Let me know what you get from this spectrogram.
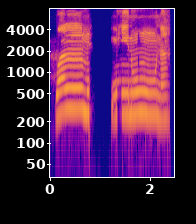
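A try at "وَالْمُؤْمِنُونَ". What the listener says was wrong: Ya, Masya Allah. Barakallahu fiikum. Lanjut.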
